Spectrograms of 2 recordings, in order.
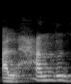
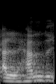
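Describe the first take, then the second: First: The h is pushed out deep from the throat. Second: The h is a light, plain breathy sound. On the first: The speaker calls it right. "হাটা গলায় থেকে বের না করার কারণে" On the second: The speaker calls it wrong. "আলহামদু যদি কেউ পড়ে, শব্দটা পুরোটার অর্থ চেঞ্জ হয়ে যাবে"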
